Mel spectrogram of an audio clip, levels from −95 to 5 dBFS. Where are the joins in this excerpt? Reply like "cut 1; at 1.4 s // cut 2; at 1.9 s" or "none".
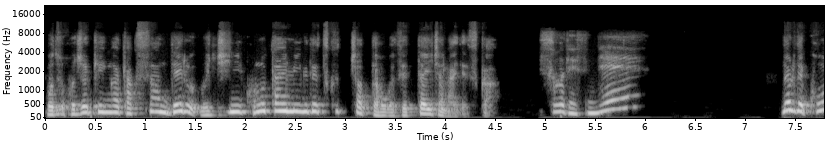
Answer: none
